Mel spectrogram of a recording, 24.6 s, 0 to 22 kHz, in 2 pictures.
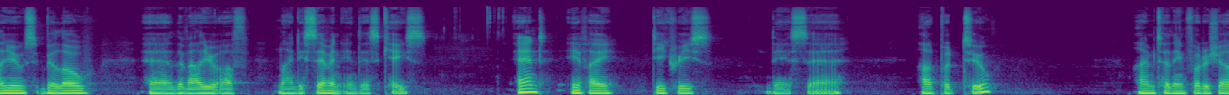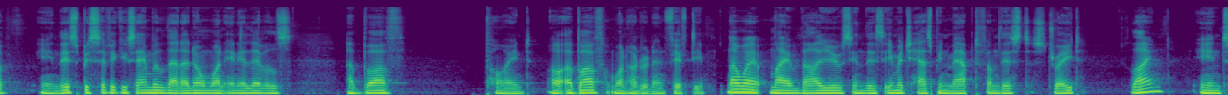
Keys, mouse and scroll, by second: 5.9-15.2 drag.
